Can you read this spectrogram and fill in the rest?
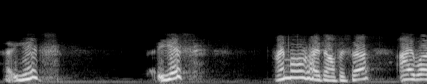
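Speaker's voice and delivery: high, strained, forced calm; trying to sound fine with a gun on her; scared. Acted. Held at gunpoint on the phone.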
